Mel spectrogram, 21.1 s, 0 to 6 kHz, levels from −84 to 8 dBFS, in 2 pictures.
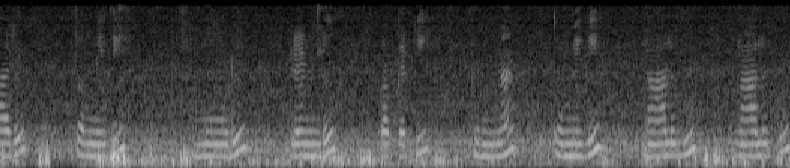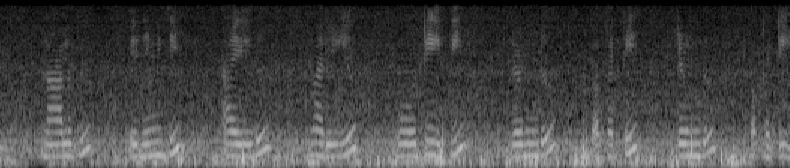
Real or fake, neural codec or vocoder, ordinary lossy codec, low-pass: fake; codec, 44.1 kHz, 7.8 kbps, DAC; none; 5.4 kHz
